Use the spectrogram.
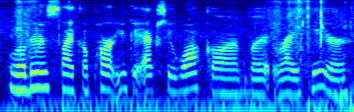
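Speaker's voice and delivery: usual speaking voice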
